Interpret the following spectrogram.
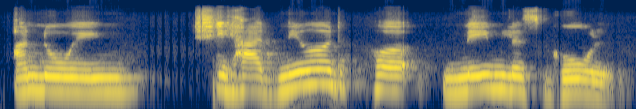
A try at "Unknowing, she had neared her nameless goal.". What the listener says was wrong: here, you want to be a little bit stronger on the word unknowing. Knowing she had neared her nameless goal. Because she's not aware yet.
